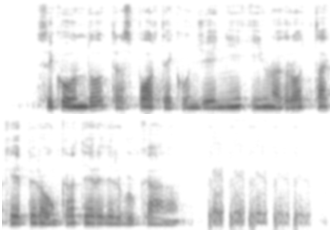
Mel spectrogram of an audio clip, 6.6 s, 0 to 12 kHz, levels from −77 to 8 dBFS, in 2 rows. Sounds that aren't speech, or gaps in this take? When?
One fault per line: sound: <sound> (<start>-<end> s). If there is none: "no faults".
sound: laugh (5.3-6.4 s)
